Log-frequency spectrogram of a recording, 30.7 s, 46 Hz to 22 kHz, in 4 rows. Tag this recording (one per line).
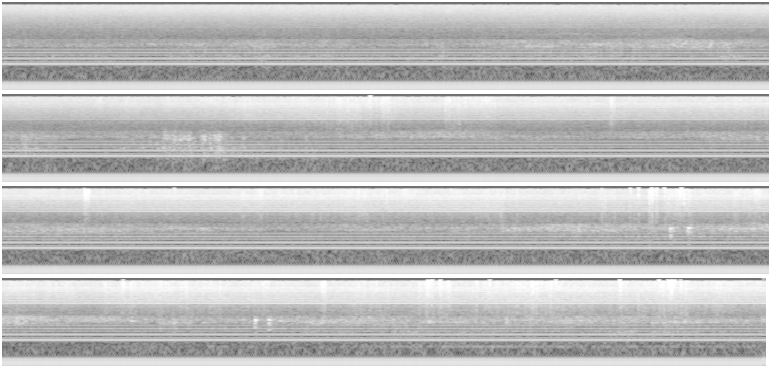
rising-intensity
mains
contact
field-recording
DYN-E-SET
PCM-D50
power-hum
contact-microphone
Sony
wikiGong
water-valve
mic
contact-mic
